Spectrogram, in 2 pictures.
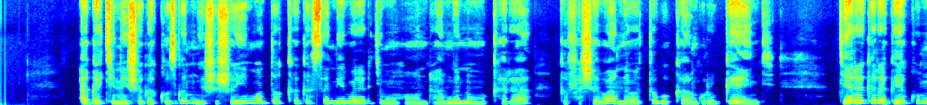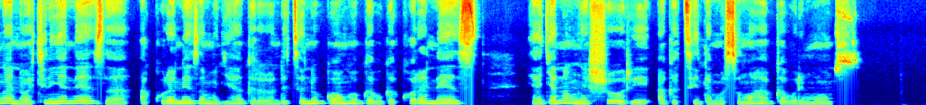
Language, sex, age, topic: Kinyarwanda, female, 36-49, education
